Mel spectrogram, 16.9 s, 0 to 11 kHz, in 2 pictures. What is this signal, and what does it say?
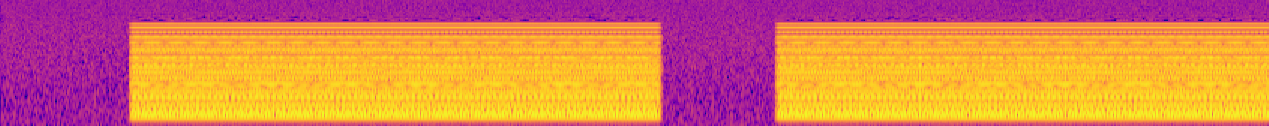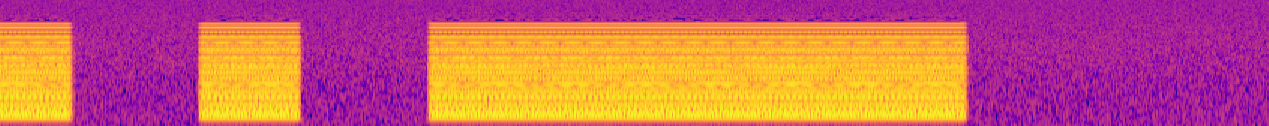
Train horn signal, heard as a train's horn. 2 long, 1 short, 1 long. On North American railways: approaching a public crossing.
